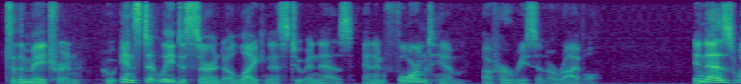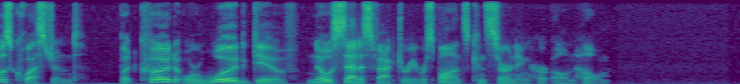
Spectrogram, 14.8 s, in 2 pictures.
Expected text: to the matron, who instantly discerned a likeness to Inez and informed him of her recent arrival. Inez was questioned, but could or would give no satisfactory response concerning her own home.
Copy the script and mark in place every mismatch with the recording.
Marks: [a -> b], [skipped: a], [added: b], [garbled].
to the matron, who instantly discerned a likeness to Inez and informed him of her recent arrival. Inez was questioned, but could or would give no satisfactory response concerning her own home.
